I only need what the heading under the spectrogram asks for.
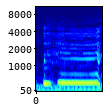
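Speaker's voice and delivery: high, clipped-off mock hum; a curt high hum of brush-off; nurse's dismissive hum, mocked high. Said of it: "she was just like".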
